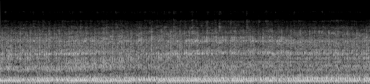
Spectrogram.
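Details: Evinrude 115hp two-stroke outboard (1970s) swapped onto 1973-74 Glastron, starts right up: loud steady low burble at idle, no misses or knocks; telltale water flowed once thermostat opened, thermostats suspected needing replacement.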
